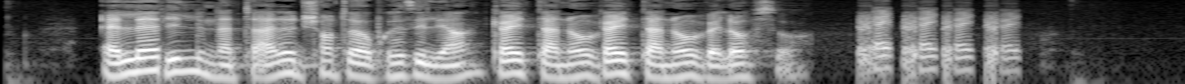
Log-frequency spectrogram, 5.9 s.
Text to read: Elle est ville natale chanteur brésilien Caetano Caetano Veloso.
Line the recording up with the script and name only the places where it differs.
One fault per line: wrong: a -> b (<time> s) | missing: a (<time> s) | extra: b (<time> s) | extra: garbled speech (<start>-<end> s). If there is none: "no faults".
no faults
